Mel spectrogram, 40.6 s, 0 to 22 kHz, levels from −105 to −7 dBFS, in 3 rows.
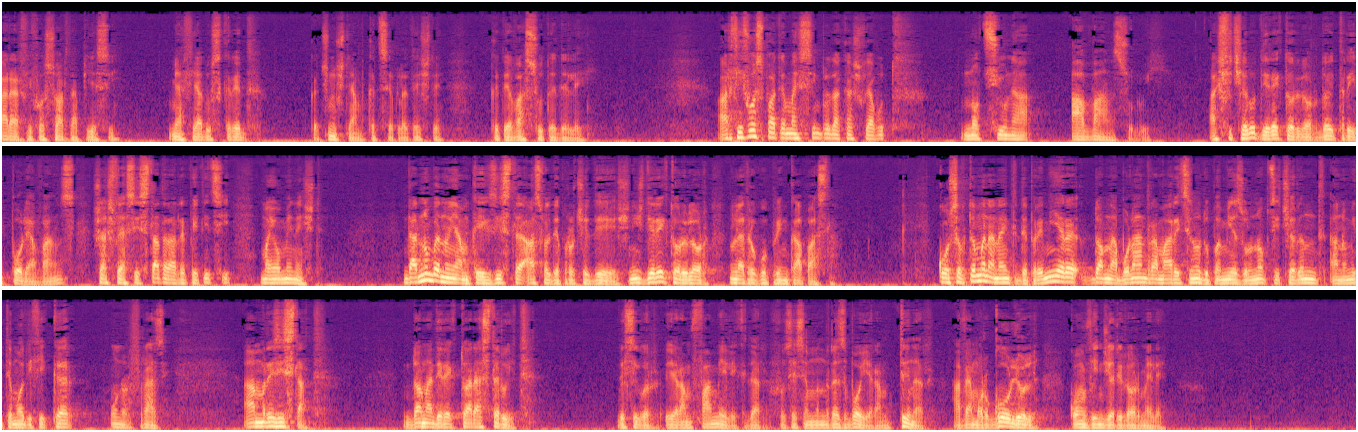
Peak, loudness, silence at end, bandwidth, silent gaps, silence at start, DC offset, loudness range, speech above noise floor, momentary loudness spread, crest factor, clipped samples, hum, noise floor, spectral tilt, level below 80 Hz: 0 dBFS; -16 LUFS; 0.5 s; 16.5 kHz; none; 0 s; under 0.1%; 8 LU; 25 dB; 13 LU; 16 dB; under 0.1%; none; -41 dBFS; -6 dB/octave; -30 dBFS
